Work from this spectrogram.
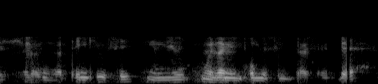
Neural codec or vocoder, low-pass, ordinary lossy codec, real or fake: none; 3.6 kHz; AAC, 16 kbps; real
